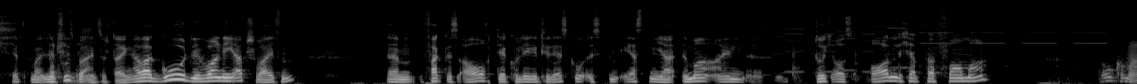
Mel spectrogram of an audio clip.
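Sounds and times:
speech: 0.1 - 3.1, 3.9 - 10.0, 11.0 - 11.3
telephone ringing with a high electronic trill: 7.5 - 11.2.

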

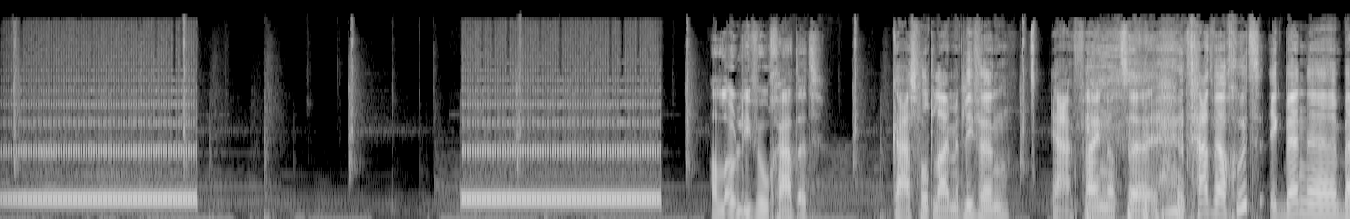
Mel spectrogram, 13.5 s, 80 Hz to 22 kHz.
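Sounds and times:
telephone ringback tone on an outgoing call: 0.0 - 2.0, 4.6 - 6.6
speech: 7.2 - 8.3, 8.9 - 13.4
laughter: 10.8 - 12.2.

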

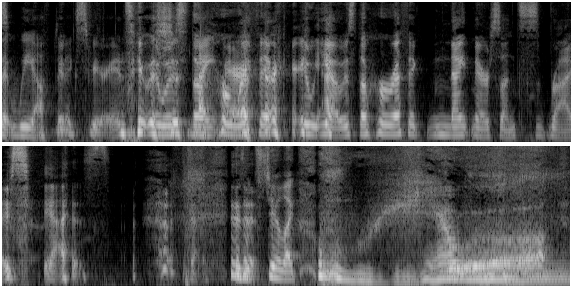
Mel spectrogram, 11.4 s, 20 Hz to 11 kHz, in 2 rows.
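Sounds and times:
speech: 0.0 - 11.3
laughter: 1.3 - 3.4
person imitating the roar of the sun with their voice: 9.0 - 11.3.

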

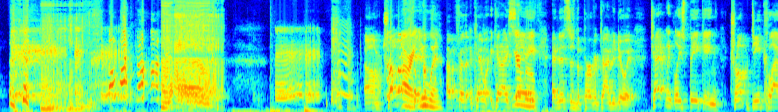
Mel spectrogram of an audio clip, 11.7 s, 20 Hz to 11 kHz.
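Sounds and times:
laughter: 0.0 - 2.7
fart noises from a toy fart gun: 0.4 - 1.7, 2.4 - 3.4, 4.1 - 5.4
speech: 6.0 - 11.6.

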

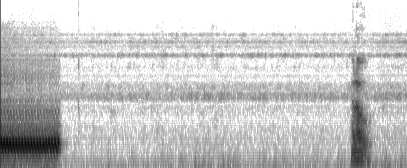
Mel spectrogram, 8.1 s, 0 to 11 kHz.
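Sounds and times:
electronic ringback tone from an outgoing phone call: 0.0 - 1.2.

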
